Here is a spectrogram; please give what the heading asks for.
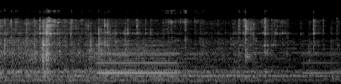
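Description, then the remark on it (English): Launch keys being inserted for ICBM launch control: a sharp metallic click and rattle near the start, then a few lighter clicks spread out afterward, over a faint steady hum, with no talking. “insert launch keys.”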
